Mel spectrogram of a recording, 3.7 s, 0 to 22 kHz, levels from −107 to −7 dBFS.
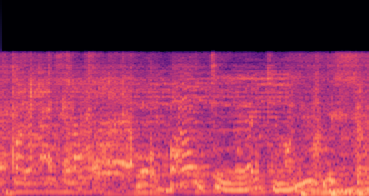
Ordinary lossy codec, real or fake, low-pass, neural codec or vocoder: none; fake; 7.2 kHz; codec, 32 kHz, 1.9 kbps, SNAC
